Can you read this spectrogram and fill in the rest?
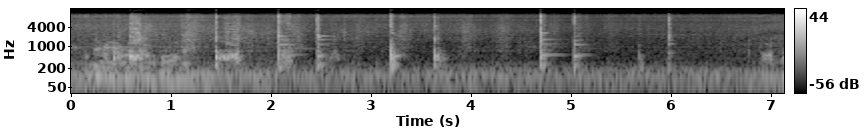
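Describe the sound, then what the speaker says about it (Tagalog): Shrimp adobo frying in hot oil: a steady low sizzle broken by about a dozen sharp, loud pops and spits at irregular intervals, close by and heard alone. "Kailangan ay medyo pumuputok siya sa mantika"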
